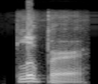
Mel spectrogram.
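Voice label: "blooper", American English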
